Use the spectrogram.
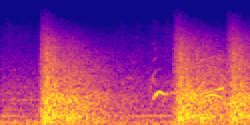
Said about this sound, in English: Is that gunfire?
